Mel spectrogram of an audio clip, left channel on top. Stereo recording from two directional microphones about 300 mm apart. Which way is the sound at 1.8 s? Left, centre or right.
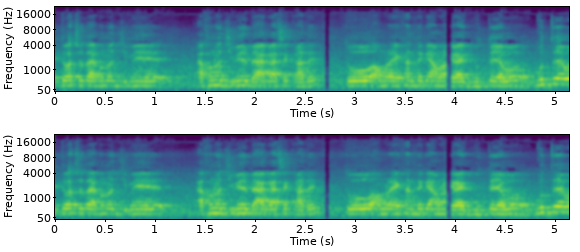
Centre.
